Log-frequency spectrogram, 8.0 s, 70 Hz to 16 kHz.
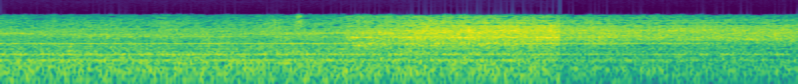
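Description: CDT 301 woodworking drilling machine running with a steady electric-motor hum. A little past the middle its drill bit bores into a wooden panel for about two seconds, adding a higher cutting hiss, then the hum settles back.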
